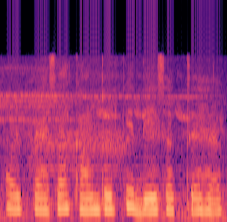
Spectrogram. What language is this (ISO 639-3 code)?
hin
